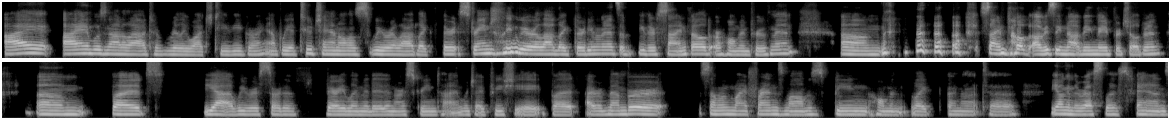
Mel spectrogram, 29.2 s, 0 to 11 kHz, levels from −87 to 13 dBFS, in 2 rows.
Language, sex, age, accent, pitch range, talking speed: English, female, 20-39, American, 155-185 Hz, 160 wpm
